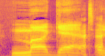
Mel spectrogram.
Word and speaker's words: Maggette: Of course Corey Maggette is going to respond to this. Why would he not? It's perfect. His name is Maggette, which rhymes with baguette."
